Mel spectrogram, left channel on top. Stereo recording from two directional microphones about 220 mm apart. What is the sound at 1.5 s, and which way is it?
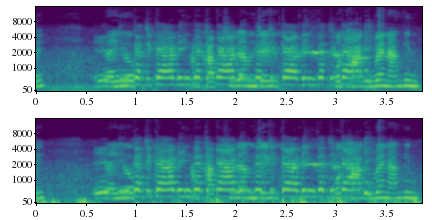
A woman's voice, 15° right (ahead or behind).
